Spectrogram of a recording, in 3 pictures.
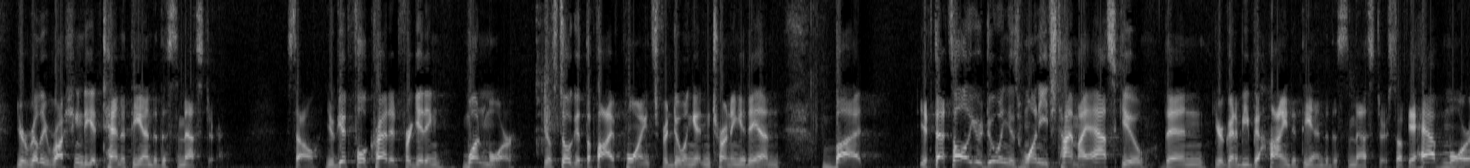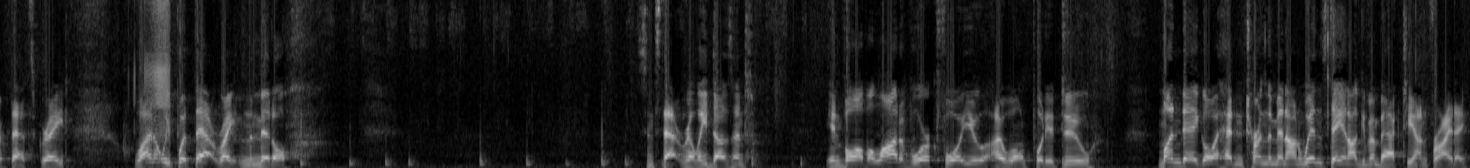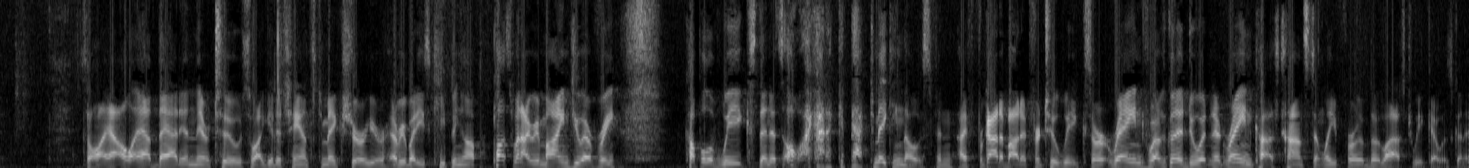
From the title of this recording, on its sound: Live Class Lecture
